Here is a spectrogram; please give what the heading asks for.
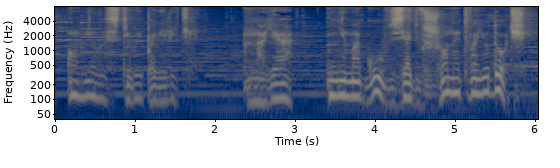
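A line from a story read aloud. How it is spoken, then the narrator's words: Barely audible, shaken. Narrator (Russian): юный раджа стал белее полотна и еле слышно произнес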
